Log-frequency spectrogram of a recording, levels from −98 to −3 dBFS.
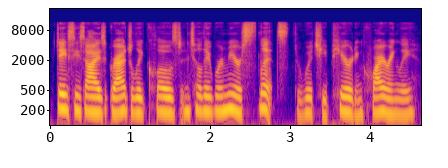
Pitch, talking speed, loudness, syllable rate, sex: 180 Hz, 180 wpm, -19 LUFS, 5.6 syllables/s, female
